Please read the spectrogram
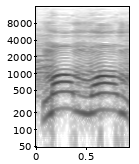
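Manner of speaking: lightly voiced children's chant; mock kids calling out; children answering. Preacher voicing kids shouting mom at him. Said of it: "जोरात बोला".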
